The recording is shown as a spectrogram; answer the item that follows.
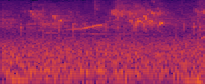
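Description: Wild birds chirping and singing: a scatter of short, quick calls and a rising whistle, over a steady background hiss.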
